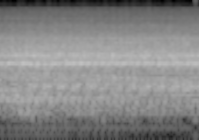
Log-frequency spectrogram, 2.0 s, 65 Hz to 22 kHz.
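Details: Ford Mondeo 2.0 TDCi diesel after replacing five dead hydraulic lifters (four exhaust, one intake): a short, even idle with a steady hiss and no ticking. The noise is gone after the repair.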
